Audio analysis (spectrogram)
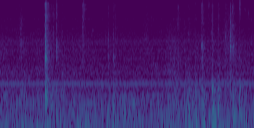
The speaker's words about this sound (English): That's exactly what I'm typing into Google. I think I'm about to find it.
